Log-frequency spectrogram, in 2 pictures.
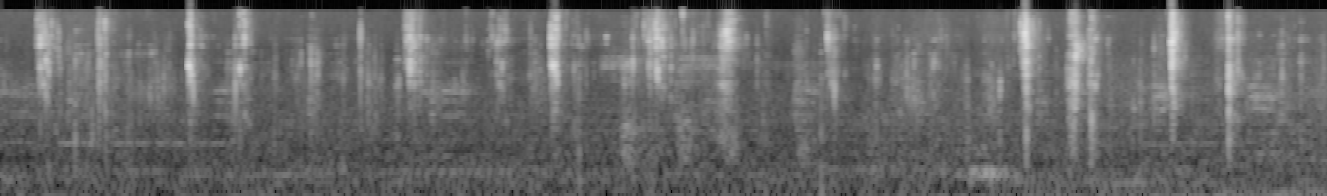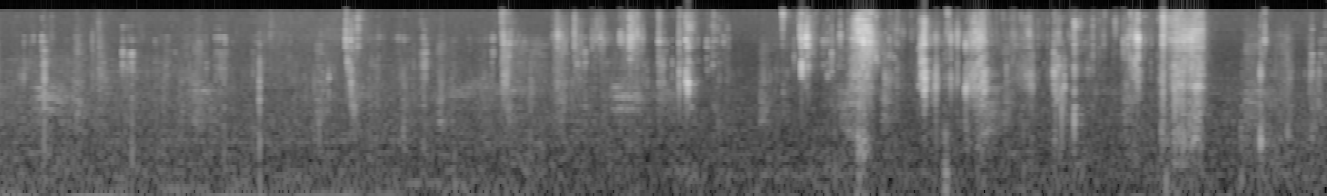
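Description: Close-miked chewing and biting of curry-coated fried boiled eggs, with many sharp, irregular wet mouth smacks and clicks. A burst of louder smacks comes near the end as another egg is bitten into.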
